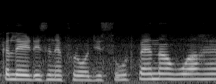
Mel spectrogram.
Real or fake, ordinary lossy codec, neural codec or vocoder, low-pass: real; none; none; 7.2 kHz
